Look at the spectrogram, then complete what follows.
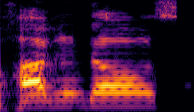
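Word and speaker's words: Häagen-Dazs: Oh, Haagen-Dazs. That's the actual pronunciation.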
